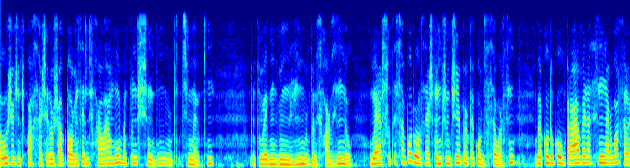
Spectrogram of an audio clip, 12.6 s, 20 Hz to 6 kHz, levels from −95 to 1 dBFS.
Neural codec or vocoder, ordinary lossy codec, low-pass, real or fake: autoencoder, 44.1 kHz, a latent of 192 numbers a frame, MeloTTS; none; 5.4 kHz; fake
